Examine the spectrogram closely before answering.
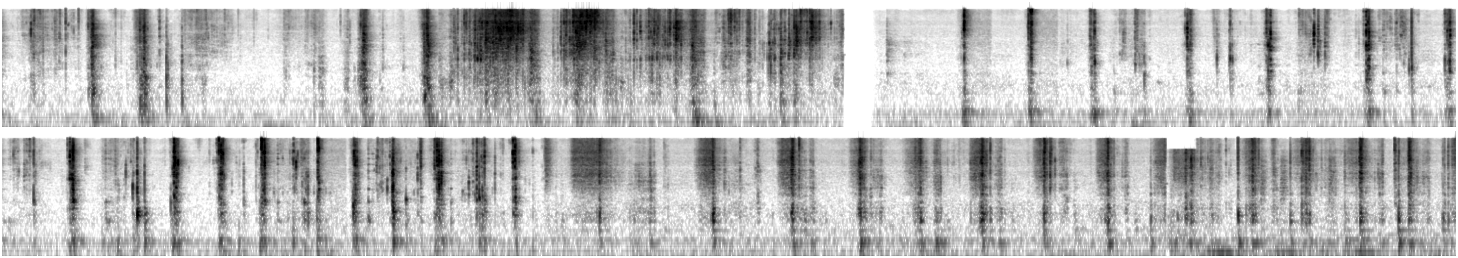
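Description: Hands squeezing, stretching and poking slime, making a steady run of sharp wet pops and clicks, several a second, as air pockets burst. There is a denser crackling, squishing stretch about a quarter of the way in, then the sound breaks off for an instant and the popping resumes.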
